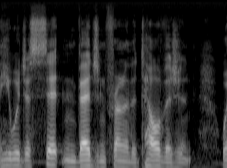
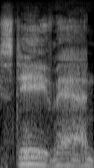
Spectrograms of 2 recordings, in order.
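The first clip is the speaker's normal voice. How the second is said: deepened, put-on surfer dude voice. Recalling a fragment who talked like a surfer dude, deep surfer dude voice. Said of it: "he she she would talk like the surfer dude. Her voice would deepen".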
